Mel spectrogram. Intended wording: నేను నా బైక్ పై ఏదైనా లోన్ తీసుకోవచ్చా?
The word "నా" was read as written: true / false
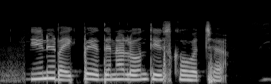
false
